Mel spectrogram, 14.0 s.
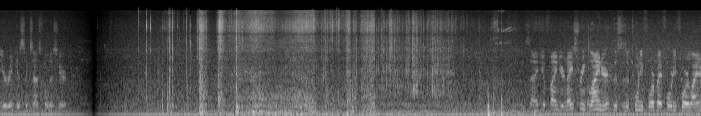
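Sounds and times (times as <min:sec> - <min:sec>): steady low hum: 0:00.0 - 0:14.0
plastic packaging crinkling: 0:02.9 - 0:05.0, 0:05.6 - 0:09.7
cardboard box scraping and knocks: 0:04.0 - 0:07.8.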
